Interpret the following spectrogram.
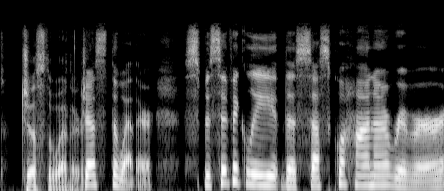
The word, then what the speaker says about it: Susquehanna: Specifically, the Susuana River. And let's try to get the pronunciation right for you. The Suscuana at Hover Grace, Maryland.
